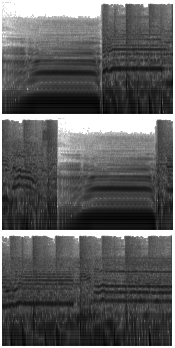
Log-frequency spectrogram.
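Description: A cow moos twice, each a long, loud, low drawn-out call, and after each moo a burst of rhythmic, busy music with a steady beat follows.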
